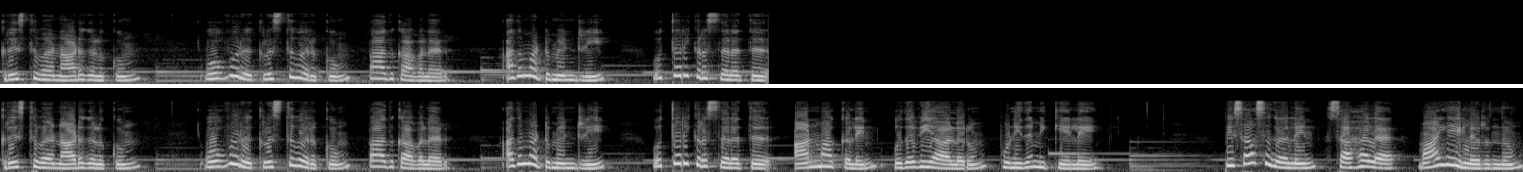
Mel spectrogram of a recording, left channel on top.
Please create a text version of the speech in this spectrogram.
கிறிஸ்துவ நாடுகளுக்கும் ஒவ்வொரு கிறிஸ்துவருக்கும் பாதுகாவலர். அது மட்டுமின்றி உத்தரி கிறிஸ்தலத்து ஆன்மாக்களின் உதவியாளரும் புனித மிக்கேலே. பிசாசுகளின் சகல மாயையிலிருந்தும்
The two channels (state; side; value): drops out; left; at 7.7 s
